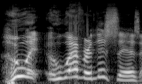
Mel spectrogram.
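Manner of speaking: high, loud, sputtering outrage; furious. Acted. King rants about his daughter's unknown husband, furious. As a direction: rage and stumble over the words.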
